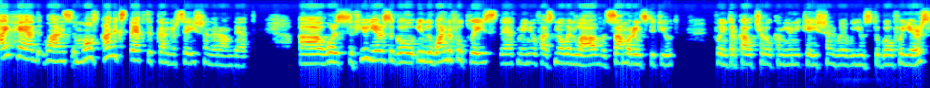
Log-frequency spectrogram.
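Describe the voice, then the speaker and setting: The speaker has a Russian accent. The pace is moderate. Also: woman, medium pitch for a woman, ordinary pitch variation. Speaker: intercultural consultant. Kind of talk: podcast interview.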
